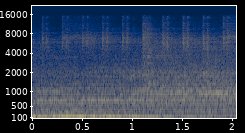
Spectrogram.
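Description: Music playing over a stadium sound system with a crowd cheering, celebrating a try just scored.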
